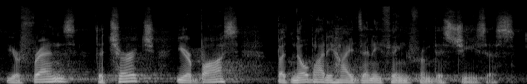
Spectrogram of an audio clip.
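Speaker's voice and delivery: ordinary talk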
